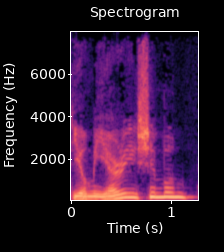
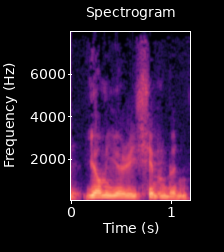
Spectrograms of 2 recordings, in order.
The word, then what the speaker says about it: Yomiuri Shimbun: 96 period how long did you work at Yomiuri Schumann I think I said it wrongly the first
